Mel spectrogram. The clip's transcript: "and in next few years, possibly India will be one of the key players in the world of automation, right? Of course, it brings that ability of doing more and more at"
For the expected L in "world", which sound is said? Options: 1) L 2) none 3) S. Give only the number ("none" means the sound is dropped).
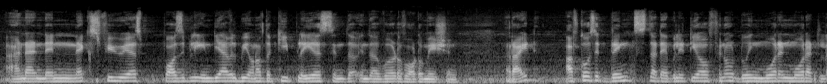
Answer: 2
